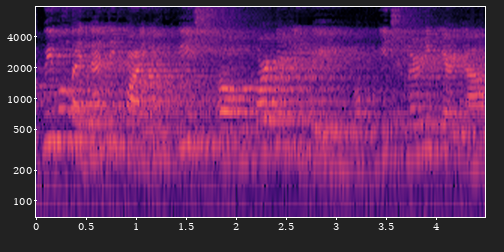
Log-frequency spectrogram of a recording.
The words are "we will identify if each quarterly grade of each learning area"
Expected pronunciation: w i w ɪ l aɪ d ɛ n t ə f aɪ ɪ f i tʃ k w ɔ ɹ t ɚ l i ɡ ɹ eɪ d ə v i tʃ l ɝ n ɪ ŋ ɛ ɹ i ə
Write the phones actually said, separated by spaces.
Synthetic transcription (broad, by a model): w i w ɪ l aɪ d ɛ n t ə f aɪ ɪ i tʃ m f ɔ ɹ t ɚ i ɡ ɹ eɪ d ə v i tʃ l ɝ n ɪ ŋ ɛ ɹ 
